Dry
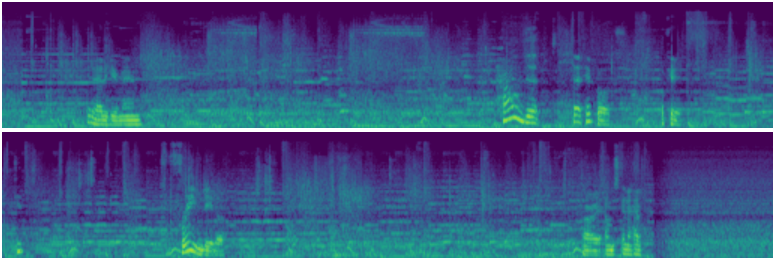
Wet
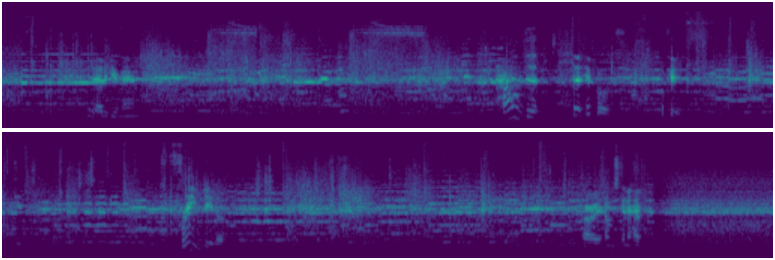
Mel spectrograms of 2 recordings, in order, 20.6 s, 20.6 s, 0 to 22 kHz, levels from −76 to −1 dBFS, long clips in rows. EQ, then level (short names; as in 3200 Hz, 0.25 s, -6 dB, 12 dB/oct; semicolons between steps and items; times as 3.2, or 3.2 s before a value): ladder high-pass 1600 Hz, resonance 80%; 0.0 dB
